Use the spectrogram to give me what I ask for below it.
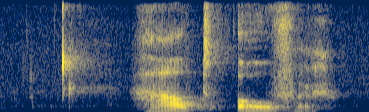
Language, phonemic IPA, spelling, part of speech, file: Dutch, /ˈhalt ˈovər/, haalt over, verb, Nl-haalt over.ogg
- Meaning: inflection of overhalen: 1. second/third-person singular present indicative 2. plural imperative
